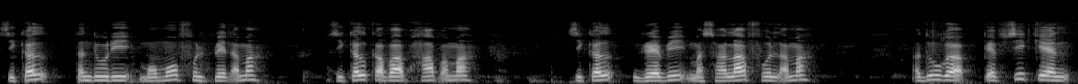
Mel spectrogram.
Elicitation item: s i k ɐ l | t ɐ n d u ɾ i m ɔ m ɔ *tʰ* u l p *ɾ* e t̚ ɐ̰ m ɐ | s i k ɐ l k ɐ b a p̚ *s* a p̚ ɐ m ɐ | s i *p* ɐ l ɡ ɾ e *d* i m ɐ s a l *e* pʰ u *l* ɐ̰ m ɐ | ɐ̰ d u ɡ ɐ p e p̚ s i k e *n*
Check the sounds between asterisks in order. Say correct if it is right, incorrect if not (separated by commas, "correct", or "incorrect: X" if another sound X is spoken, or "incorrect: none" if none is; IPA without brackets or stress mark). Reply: incorrect: pʰ, incorrect: l, incorrect: h, incorrect: k, incorrect: b, incorrect: a, correct, correct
